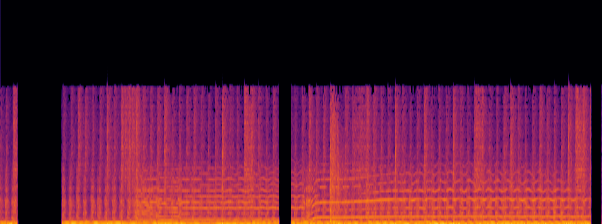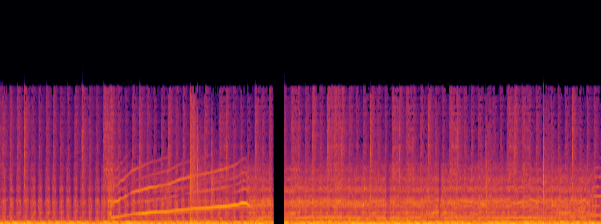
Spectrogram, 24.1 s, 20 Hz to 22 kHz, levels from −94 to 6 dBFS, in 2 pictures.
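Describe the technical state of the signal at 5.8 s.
At 5.8 s you're right at the tail end of a digital broadcast dropout that runs from about 5.56 to 5.82 s. The receiver stopped getting usable frames, either losing the signal or hitting failed checksums, so it muted itself: the sound fades out in about 8 ms and stays silent for roughly a quarter second (240 ms, which fits around ten lost frames) before picking up again. Whatever aired in that gap is simply gone.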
